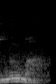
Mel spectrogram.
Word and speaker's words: pneuma: where that word spirit and the greek is pronounced pneuma you know what i'm saying when you go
